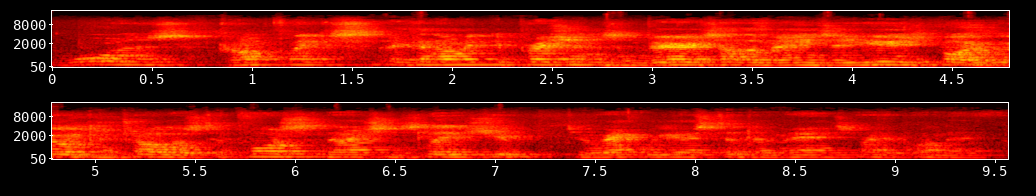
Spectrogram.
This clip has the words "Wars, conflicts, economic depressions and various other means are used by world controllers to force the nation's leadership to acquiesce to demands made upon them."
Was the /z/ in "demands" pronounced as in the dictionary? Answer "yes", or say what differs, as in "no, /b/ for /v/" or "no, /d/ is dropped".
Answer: yes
